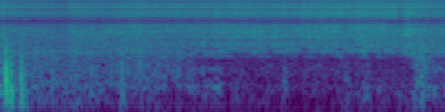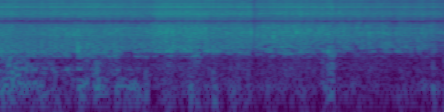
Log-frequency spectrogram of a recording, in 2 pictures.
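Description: Tomato frying in oil over a cumin-seed tempering for a vegetable khichuri, a loud, continuous close hiss and crackle with occasional stirring clicks.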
